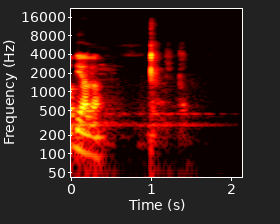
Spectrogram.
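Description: A carrom striker clicks sharply against a piece on the board.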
